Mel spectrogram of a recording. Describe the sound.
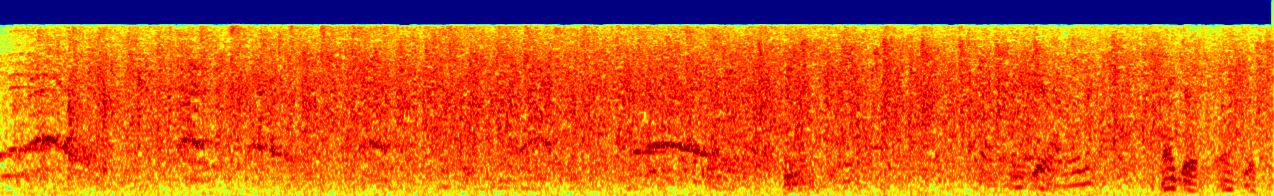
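Audience applause welcoming a speaker, a dense steady roar of clapping that holds for many seconds, with voices calling out among the claps.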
